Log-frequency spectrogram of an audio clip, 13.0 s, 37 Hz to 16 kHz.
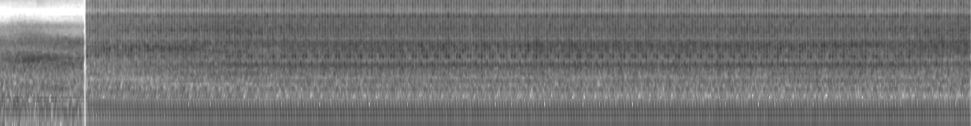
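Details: VW Polo 9N diesel after replacing the G81 fuel temperature sensor (P0183 implausible signal, no start or bad start, power loss): engine catches after a moment and settles into an even clatter that holds steady with no stumbles; normal healthy idle.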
